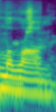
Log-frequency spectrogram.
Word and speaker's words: Milan: Well, the actual town is Milan, because it's Milan. spelled. Milan, but it's spelled like Milan, but it's pronounced like Milan.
